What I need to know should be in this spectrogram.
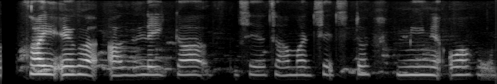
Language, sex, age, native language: Icelandic, female, 12, Icelandic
